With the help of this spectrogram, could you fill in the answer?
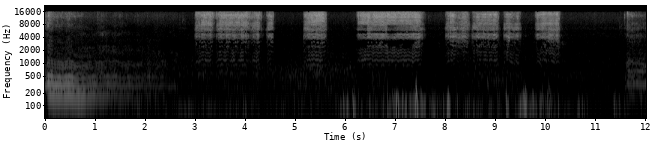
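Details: Bees at anemone flowers: a loud, wavering buzz opens the recording, sliding up and down as a bee passes near, then fades under rustling and thumping handling noise, with another buzz returning at the end.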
